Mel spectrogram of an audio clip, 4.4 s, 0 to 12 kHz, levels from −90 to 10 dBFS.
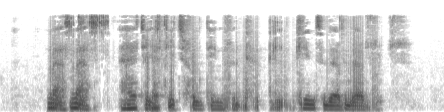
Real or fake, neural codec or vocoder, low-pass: real; none; 7.2 kHz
